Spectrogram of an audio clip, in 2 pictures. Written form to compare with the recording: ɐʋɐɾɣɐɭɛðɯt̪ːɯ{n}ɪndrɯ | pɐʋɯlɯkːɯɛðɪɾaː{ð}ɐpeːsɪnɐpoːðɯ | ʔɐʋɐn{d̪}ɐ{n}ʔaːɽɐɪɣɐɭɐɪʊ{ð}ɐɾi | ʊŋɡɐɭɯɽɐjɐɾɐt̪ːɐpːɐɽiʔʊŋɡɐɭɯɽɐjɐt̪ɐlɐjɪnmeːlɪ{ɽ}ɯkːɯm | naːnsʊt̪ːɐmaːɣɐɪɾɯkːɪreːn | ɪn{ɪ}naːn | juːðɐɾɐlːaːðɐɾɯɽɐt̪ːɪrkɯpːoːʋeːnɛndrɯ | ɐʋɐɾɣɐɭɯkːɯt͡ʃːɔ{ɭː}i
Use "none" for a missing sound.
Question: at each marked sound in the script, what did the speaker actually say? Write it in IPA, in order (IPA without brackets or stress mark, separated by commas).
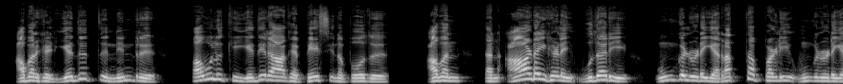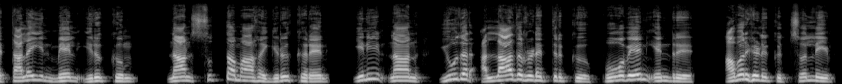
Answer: n, ɣ, t̪, n, ð, ɾ, i, lː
